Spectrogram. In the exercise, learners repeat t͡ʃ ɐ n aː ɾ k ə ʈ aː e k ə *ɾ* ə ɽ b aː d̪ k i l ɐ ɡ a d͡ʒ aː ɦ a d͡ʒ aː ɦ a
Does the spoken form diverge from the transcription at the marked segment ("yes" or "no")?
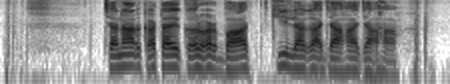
no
